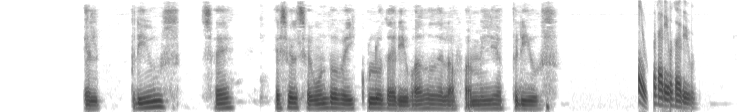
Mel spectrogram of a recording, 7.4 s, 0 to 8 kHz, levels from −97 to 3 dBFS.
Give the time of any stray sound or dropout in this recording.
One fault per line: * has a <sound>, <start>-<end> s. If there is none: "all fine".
* has a chirp, 6.4-7.0 s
